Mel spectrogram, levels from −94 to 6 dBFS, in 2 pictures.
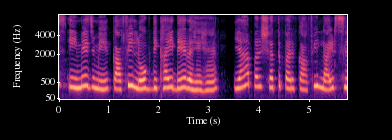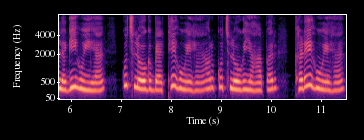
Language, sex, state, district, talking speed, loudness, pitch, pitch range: Hindi, female, Bihar, Samastipur, 160 wpm, -18 LUFS, 295 Hz, 270-325 Hz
